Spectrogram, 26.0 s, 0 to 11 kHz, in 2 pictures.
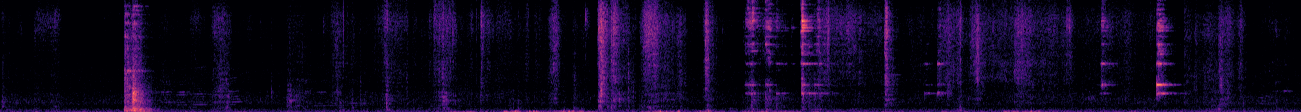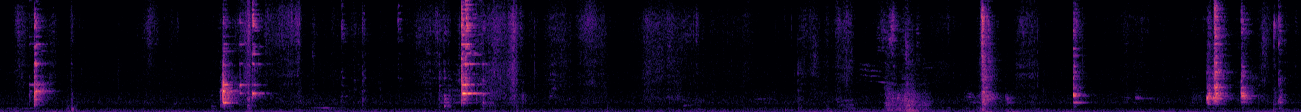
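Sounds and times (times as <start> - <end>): metallic clinks and knocks: 7.4 - 8.4, 9.2 - 9.8, 11.0 - 12.0, 15.2 - 15.8, 17.4 - 18.0.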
